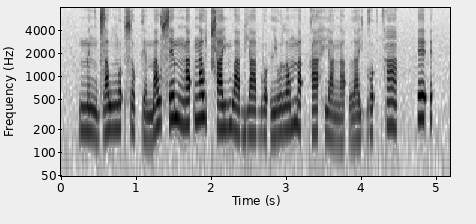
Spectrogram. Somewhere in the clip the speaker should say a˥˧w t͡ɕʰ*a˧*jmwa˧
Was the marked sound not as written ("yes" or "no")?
yes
